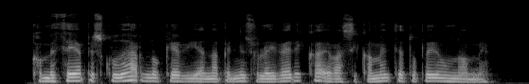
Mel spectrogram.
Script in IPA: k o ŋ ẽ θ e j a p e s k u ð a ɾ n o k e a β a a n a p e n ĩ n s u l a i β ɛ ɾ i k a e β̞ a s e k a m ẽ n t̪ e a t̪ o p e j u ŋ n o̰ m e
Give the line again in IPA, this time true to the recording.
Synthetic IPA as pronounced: k o m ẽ θ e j a p e s k u ð a ɾ n o k e a β i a n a p e n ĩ n s u l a i β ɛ ɾ i k a e β̞ a s i k a m ẽ n t̪ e a t̪ o p e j u ŋ n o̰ m e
